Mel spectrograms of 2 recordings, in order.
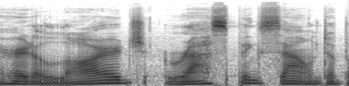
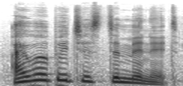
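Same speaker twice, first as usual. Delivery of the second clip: put-on sweet old lady; 10 semitones higher than usual. A narrator's reading. Auntie Em stalls.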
